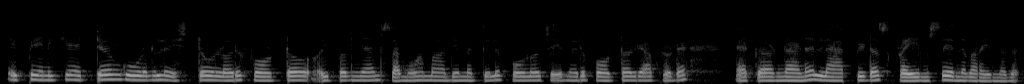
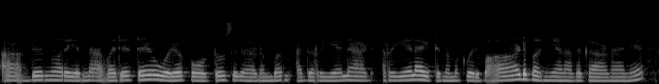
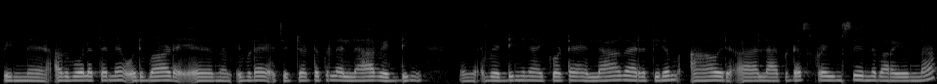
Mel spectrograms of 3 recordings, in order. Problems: low volume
